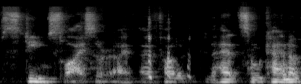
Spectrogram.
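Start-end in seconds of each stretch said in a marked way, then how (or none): 0.0-1.1 whispered, breathy commercial announcer voice. Retelling saying a band name to a girlfriend: imitating own commercial voice. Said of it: "like, a commercial voice".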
